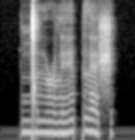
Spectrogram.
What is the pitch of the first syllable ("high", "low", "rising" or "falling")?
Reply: low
